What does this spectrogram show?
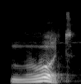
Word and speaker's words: would: So remember, this, you don't have to pronounce the O and the L. You say just would.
